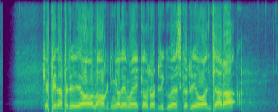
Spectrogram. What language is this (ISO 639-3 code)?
sun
